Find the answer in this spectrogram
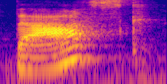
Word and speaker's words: BASQ: of this product, and I think it's pronounced Basque.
